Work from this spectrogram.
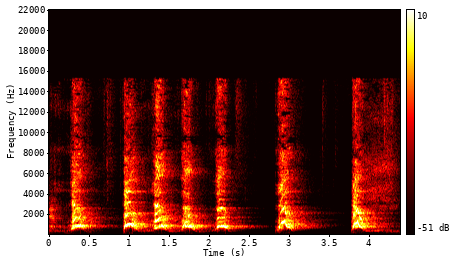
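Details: Household poodle and papillon with a barking problem, recorded before training: six or seven sharp, loud barks over about four seconds, some in quick pairs, with short gaps between.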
